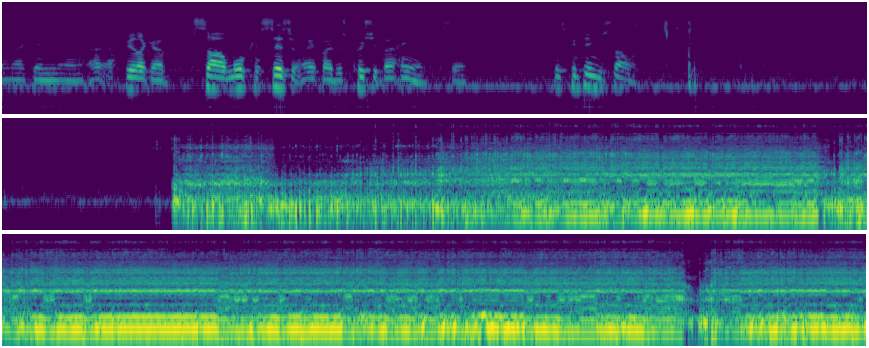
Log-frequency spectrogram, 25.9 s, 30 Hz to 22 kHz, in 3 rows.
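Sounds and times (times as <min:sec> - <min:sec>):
chainsaw cutting log: 0:10.2 - 0:25.9.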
